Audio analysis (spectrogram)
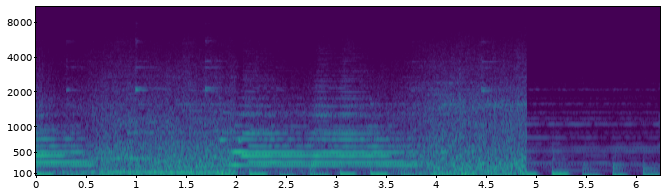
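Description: A train rumbles past on a snowbound mountain line as its horn sounds a long, loud chord, followed by the rhythmic clatter of wheels over rail joints.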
